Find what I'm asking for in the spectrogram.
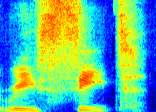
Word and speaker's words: receipt: 就是补充的一个 deposit 提款，接下来是 commission 手续费，service charge 也是手续费，接下来是 application 申请单 apply 过来的 receipt，注意一下 p 不要发音。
